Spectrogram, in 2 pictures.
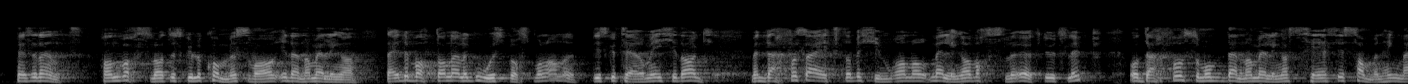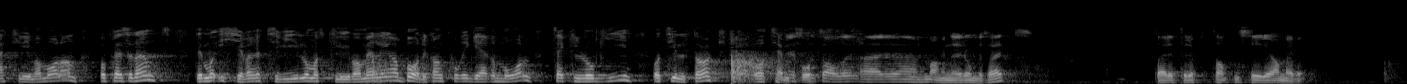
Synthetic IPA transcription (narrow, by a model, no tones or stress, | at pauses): pʰɾɛs̬ɪd̪ɛnt̪hɑnʋɑɾslɑɑt̪̚d̪ɛskʉlːəkʰɔmːəsʋɑːɾɪd̪ɛnːɑmɛlːɪŋɑd̪̥æɪd̪ɛbɑt̪ːɑʁnəɛlːəɡuːəspœɾsmoːlɑnəd̪̥ɪskʉt̪ʰeːɾəmæɪɪçːəɪd̪ɑːɡmɛnd̪æɾfɔɾsɔɛææɛkst̪ɾɑbəçʏmʁɑnɔɾmɛlːɪŋɑʋɑʁsləøːkt̪əʉːt̪slɪpː | ʔɔd̪æɾfɔɾsɔmɔmd̪ɛnːɑmɛlːɪŋɑseːsɪsɑmːənhɛŋːmɛkʰliːmɑmoːlɑnɔpʰɾɛsɪd̪ɛnt̪ | d̪̥ɛmɔʔɪçːəʋæːɾət̪ʰʋiːlɔmɑt̪kʰliːmɑmɛlːɪŋɑɾboːd̪əkʰɑnkʰʊʁɪɡeːɾəmoːlt̪ʰɛknʊlʊɡiːɔt̪ʰɪlt̪ʰɑːkɔt̪ʰɛmʊət̪ʰɑːləæɾmɑŋnəɾʊmət̪ʋæɪt̪ | d̪̥æɾɛt̪ːəɾɛpɾəsn̩t̪ʰɑnt̪n̩siːɾɪɑmeːlɪ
